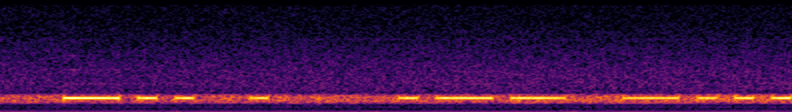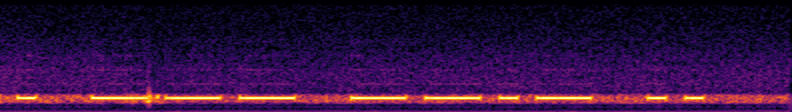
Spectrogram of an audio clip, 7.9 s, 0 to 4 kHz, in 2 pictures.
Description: Morse code, heard as a keyed tone, about 13 wpm, 500 Hz. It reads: DE W6OQI
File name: W6OQI JAN13-2010-80M-SHACK-snip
